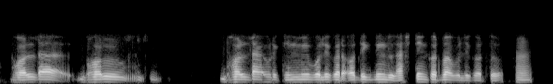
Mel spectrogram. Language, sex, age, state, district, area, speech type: Odia, male, 18-30, Odisha, Kalahandi, rural, conversation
